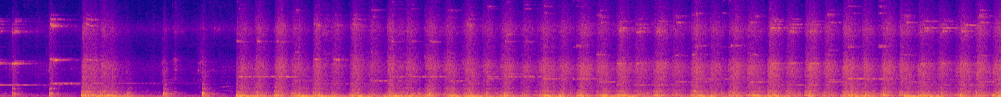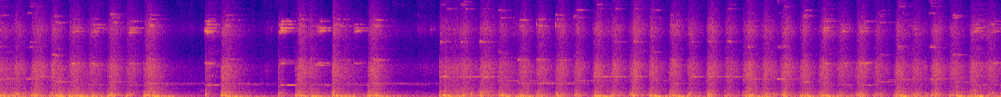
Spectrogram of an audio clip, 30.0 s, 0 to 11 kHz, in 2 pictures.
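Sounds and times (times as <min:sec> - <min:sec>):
marching drum band: 0:00.0 - 0:30.0.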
